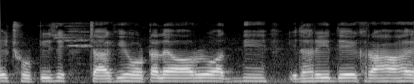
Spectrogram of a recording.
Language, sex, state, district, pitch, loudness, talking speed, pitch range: Hindi, male, Chandigarh, Chandigarh, 150 Hz, -14 LUFS, 190 wpm, 145-155 Hz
